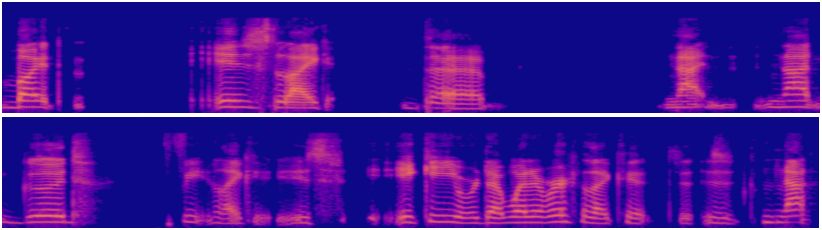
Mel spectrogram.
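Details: Female stroke survivor with aphasia after stroke, speaking in an interview; aphasia.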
